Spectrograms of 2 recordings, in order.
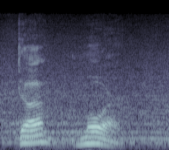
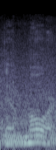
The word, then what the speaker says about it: Du Moore: So uh we have somebody in chat that's going to help you with the pronunciation of uh Austin's name and it's Du Moore. Dmore.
